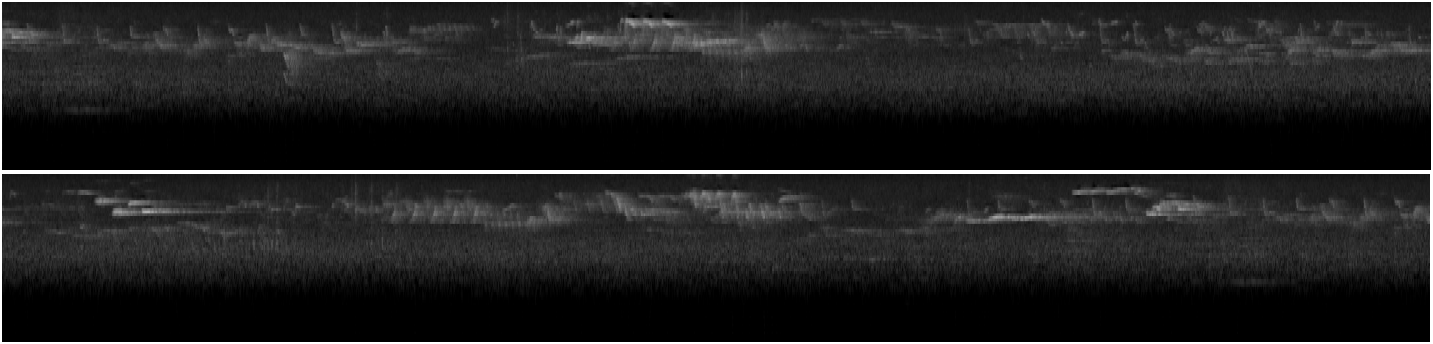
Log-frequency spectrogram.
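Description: Birds chirping and singing over a steady hiss, with louder bursts of song every several seconds.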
